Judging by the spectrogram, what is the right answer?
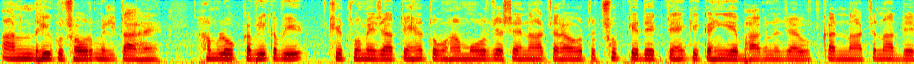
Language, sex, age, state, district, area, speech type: Hindi, male, 60+, Uttar Pradesh, Hardoi, rural, spontaneous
